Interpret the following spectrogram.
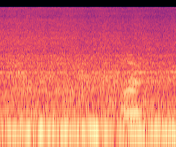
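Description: Steady low hum from workshop equipment, with a man saying "yeah" near the end.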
